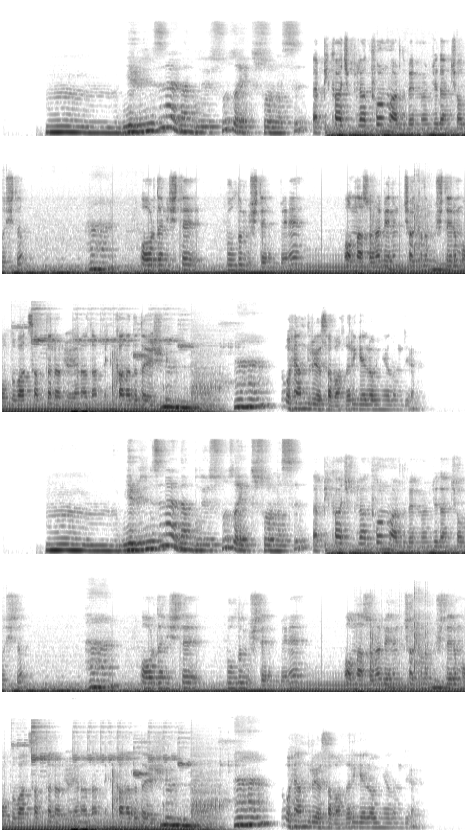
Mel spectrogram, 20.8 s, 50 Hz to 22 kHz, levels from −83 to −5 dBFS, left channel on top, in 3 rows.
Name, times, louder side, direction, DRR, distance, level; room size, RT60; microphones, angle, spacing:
voice 1, 0.6-4.5 8.2-8.7 12.7-12.8 13.3-13.6 16.3-16.9 17.4-18.0, right 1 dB, 70° right, -1 dB, 4.6 m, -27 dB
voice 2, 4.7-7.3 9.0-9.9 10.3-11.5 12.1-16.4 18.1-20.1, left 3 dB, 90° left, 4 dB, 2.7 m, -33 dB
sound 1, 4.9-16.7, left 2 dB, 30° left, 0.6 m, -22 dB
sound 2, 12.2-13.7 14.1-17.2, right 1 dB, 25° right, 4.5 m, -21 dB
24.5 x 14.5 x 2.2 m, 0.37 s
head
